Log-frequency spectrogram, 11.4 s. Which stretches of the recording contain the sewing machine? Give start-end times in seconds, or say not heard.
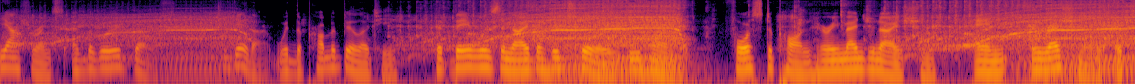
0.0-11.3.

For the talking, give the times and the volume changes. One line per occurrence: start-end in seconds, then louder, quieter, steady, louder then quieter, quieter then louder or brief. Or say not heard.
0.0-11.3 louder.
